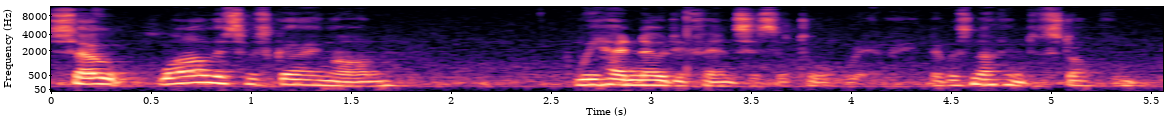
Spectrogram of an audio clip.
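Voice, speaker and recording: A woman with a fairly low pitch and lively intonation, her loudness swinging widely, long pauses coming often, audible room echo around her. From southern England. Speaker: grandmother telling wartime memories. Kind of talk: oral history storytelling. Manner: halting.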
